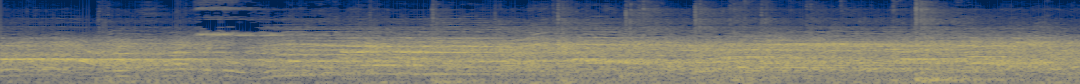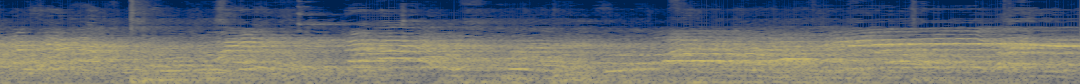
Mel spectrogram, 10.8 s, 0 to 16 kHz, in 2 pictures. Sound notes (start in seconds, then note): 0.9 whistle being blown; 2.9 spectators shouting encouragements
